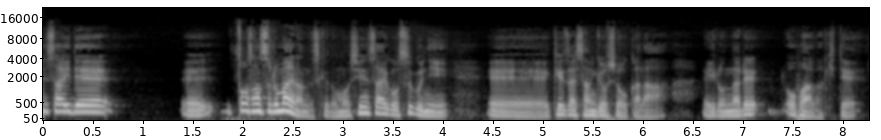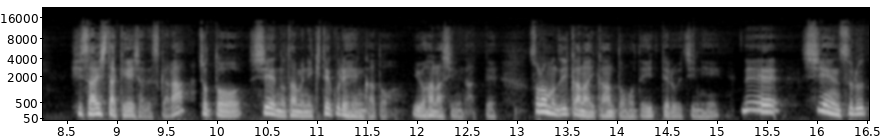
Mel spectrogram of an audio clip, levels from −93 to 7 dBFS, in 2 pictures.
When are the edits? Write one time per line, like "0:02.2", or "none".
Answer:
0:01.8
0:09.7
0:15.1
